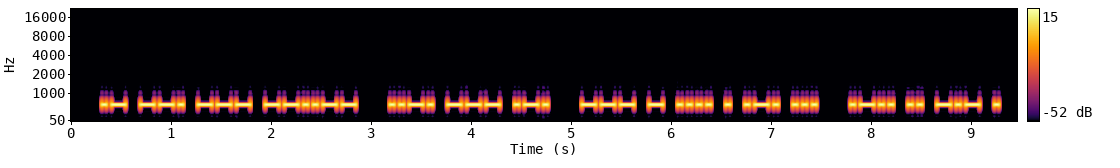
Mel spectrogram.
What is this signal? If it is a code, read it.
Morse code, heard as a keyed tone, about 25 wpm, 600 Hz. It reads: AGO, FOR OTHERS LIKE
